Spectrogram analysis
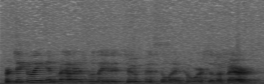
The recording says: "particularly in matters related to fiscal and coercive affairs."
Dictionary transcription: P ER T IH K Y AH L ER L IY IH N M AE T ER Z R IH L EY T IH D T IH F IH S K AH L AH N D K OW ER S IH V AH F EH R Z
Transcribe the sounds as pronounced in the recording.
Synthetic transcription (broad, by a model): P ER T IH K Y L L IY IH N M AE T ER Z R IH L EY T IH D T IH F IH S K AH L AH N K OW ER S IH V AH F EH R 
